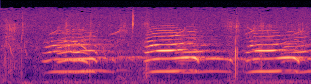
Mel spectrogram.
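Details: Indian peafowl (peacock) in Rajasthan, India, giving a series of nasal, harmonic calls about once a second. Each call has flat and slightly bending parts, and sharp clicks sound between calls.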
